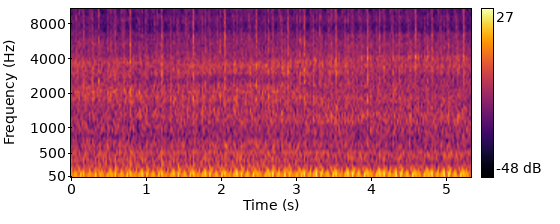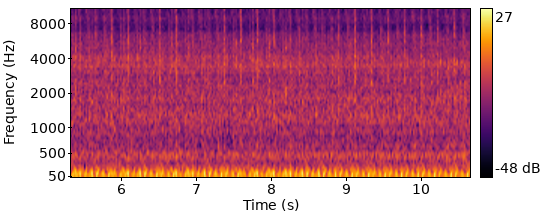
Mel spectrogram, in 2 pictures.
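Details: 1978 Gravely 8163-T tractor with an Onan B43M opposed twin. A steady low idle carries a sharp tick about twice a second. The owner suspects a leaking gasket between the exhaust manifold and the block.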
